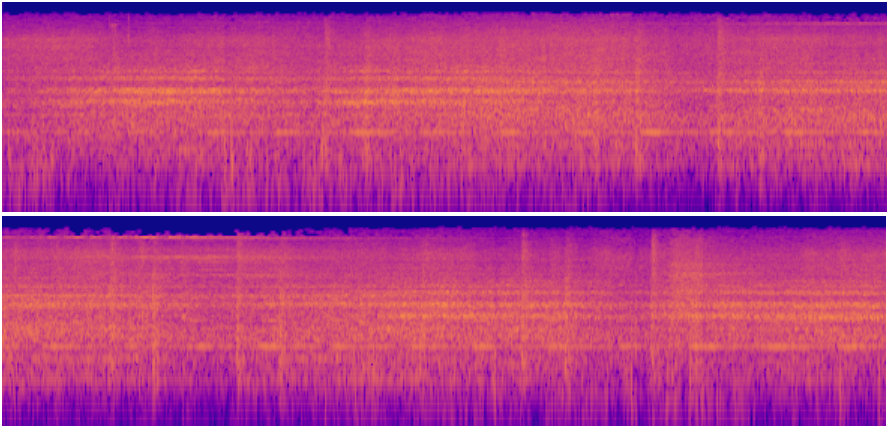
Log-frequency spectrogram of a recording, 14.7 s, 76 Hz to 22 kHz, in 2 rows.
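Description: Seibu 30000 series electric commuter train pulling slowly past close by, wheels clicking over the rail joints, with a steady high tone running throughout.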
